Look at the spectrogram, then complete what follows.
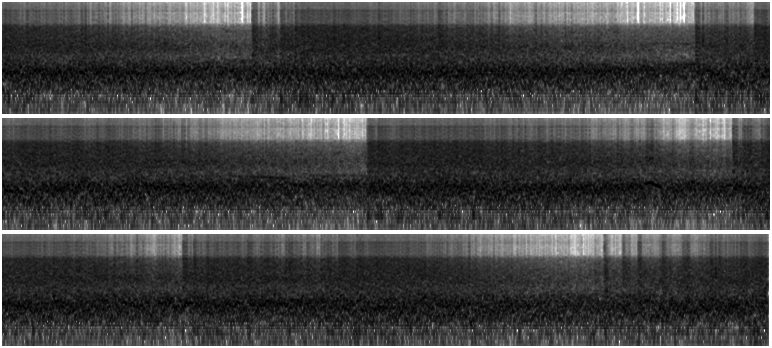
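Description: Fireworks going off in a dense, continuous barrage, heard as one unbroken, distorted roar that overloads the microphone, with no single bangs standing out.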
